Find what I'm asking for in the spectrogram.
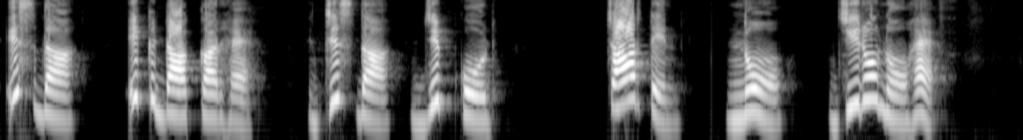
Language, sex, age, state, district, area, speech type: Punjabi, female, 18-30, Punjab, Jalandhar, urban, read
